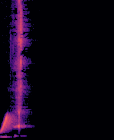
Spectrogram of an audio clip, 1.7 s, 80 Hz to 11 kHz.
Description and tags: The Switch 4
Tweaked percussion and cymbal sounds combined with synths and effects.
Oneshot, Percussive, Effect, Switch, Percussion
